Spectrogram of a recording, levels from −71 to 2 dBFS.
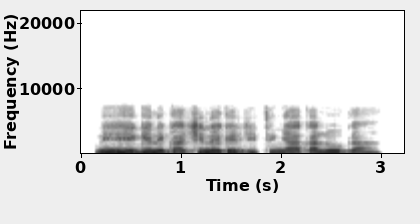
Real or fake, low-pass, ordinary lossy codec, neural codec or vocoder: real; none; none; none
